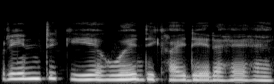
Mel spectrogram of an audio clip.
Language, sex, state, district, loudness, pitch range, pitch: Hindi, female, Rajasthan, Jaipur, -14 LUFS, 200-235 Hz, 215 Hz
